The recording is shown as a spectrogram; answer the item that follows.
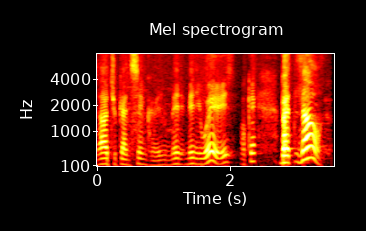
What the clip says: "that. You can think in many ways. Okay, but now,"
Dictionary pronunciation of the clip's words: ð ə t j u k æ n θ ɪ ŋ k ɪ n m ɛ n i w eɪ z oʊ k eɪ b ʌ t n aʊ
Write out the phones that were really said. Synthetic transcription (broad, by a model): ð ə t j u k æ n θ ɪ ŋ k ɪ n m ɛ n i w eɪ z oʊ k eɪ b ʌ t n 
